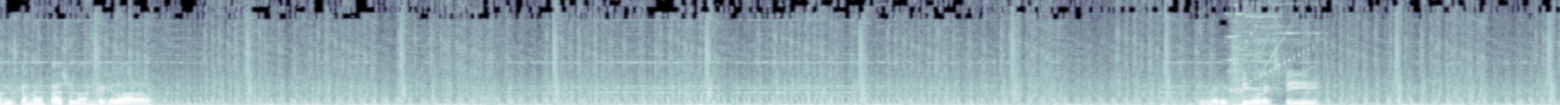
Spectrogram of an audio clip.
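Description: Rapid video game sound effects crackle and chime steadily.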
